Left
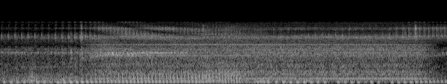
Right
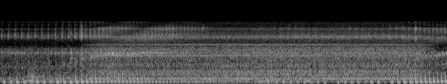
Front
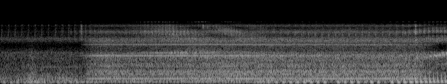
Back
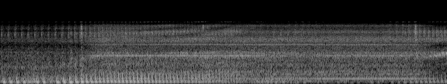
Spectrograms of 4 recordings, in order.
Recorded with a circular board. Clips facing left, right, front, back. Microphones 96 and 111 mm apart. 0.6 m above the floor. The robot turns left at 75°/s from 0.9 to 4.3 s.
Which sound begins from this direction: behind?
A vehicle, at 0.0 s.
